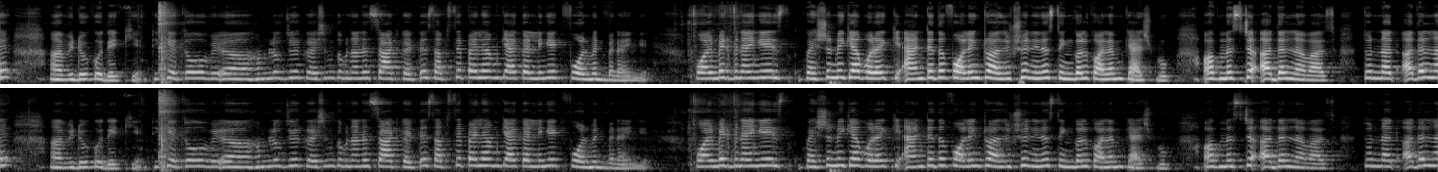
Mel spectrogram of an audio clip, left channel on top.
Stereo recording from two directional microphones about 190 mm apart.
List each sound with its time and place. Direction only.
0.0 s speech: 30° left (ahead or behind); by 5.5 s 15° left (ahead or behind)
5.7 s a woman's voice: 30° left (ahead or behind)
6.9 s a woman's voice: 15° left (ahead or behind); by 14.3 s 40° left (ahead or behind)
